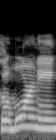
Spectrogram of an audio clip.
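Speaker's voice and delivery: put-on sarcastic delivery. Retelling how a man greeted them as they walked into the kitchen: retelling a sarcastic good morning. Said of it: "it's like a sarcastic good morning".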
